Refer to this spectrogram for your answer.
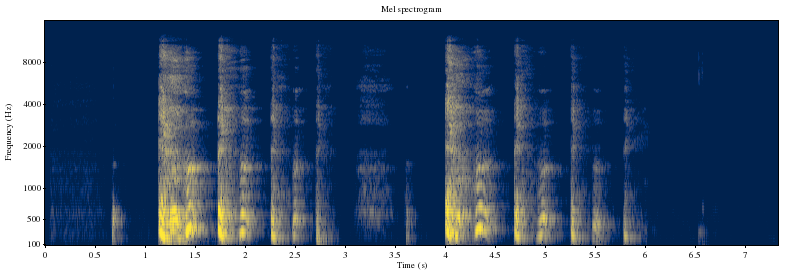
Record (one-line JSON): {"cough_length": "7.3 s", "cough_amplitude": 25670, "cough_signal_mean_std_ratio": 0.35, "survey_phase": "alpha (2021-03-01 to 2021-08-12)", "age": "45-64", "gender": "Female", "wearing_mask": "No", "symptom_none": true, "smoker_status": "Never smoked", "respiratory_condition_asthma": false, "respiratory_condition_other": false, "recruitment_source": "REACT", "submission_delay": "3 days", "covid_test_result": "Negative", "covid_test_method": "RT-qPCR"}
